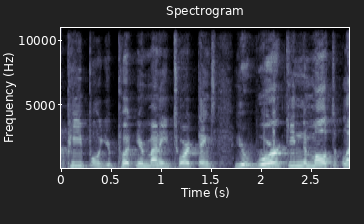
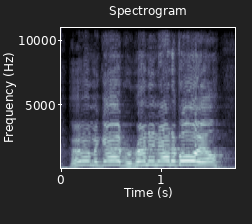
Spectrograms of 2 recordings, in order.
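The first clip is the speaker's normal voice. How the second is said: higher and louder, mock-frantic; mock panic; 6 semitones higher, 6 dB louder than usual. Mocking seventies investors fearing a crash, hammed-up panic.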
